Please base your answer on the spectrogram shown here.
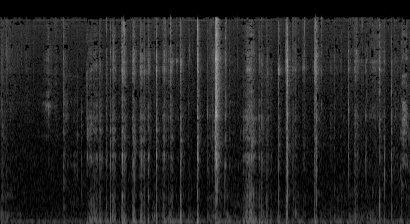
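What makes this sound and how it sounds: A knife blade scrapes and shaves the surface of a solid white shaped soap bar held in the hand, with flakes falling onto a pile of shavings. The result is a quiet run of short, crisp, bright scraping and snipping strokes that become denser and louder partway through, each one dying away quickly.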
